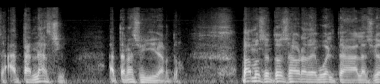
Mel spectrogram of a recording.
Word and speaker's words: Atanasio: quiero hacer una corrección pronuncié mal el nombre del estadio atanasio Me parece que dice dije Anastasio no es atanasio atanasio girardo vamos entonces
